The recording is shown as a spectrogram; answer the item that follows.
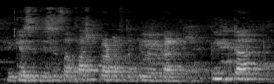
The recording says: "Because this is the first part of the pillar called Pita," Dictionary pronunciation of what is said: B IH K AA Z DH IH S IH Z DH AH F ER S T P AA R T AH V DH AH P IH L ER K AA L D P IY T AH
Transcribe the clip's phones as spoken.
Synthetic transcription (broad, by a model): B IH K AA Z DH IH S IH Z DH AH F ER S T P AA R T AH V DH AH P IH L ER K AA D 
